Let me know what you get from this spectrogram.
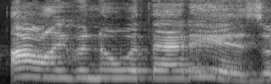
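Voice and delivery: high, fast, loud flustered excuse; husband caught by his wife, stammering a high, fast excuse; stammering liar. Retold or imitated. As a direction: stumble over the lie in a high panic. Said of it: "the multitude of lies to begin".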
